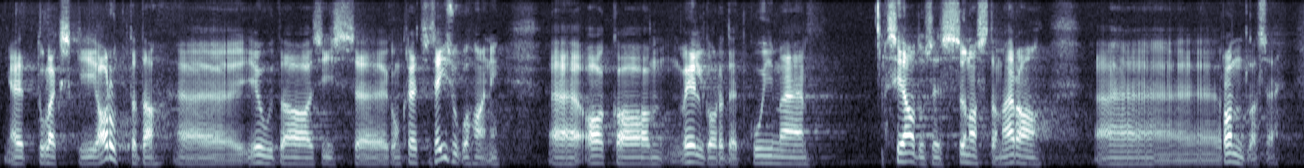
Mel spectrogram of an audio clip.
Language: Estonian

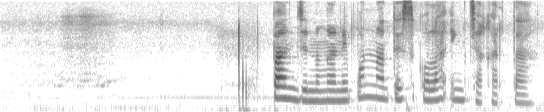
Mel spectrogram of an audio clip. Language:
Javanese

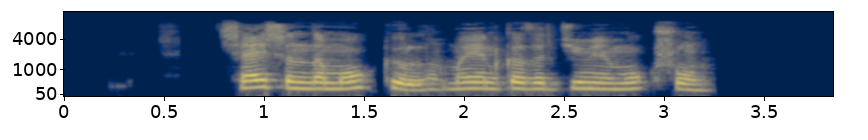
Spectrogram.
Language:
Mari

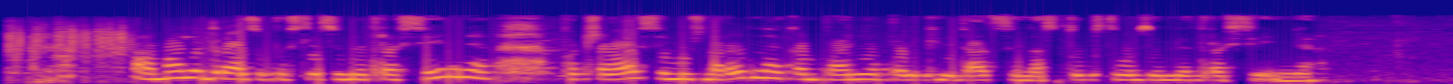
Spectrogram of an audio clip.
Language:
Belarusian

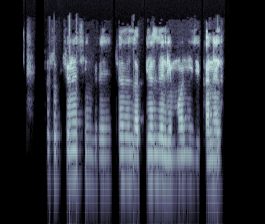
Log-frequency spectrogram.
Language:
English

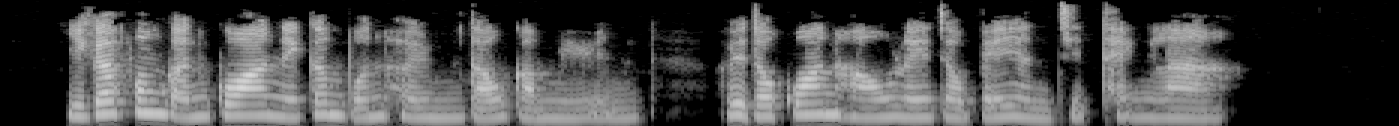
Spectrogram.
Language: Cantonese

